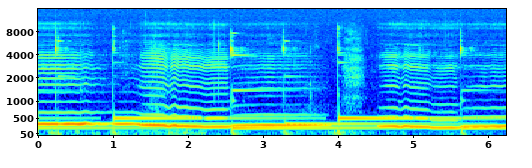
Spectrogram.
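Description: Harmonica played slowly: long held chords that change every second or so, with a few wavering, bent notes.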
